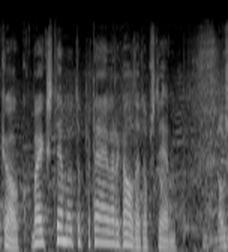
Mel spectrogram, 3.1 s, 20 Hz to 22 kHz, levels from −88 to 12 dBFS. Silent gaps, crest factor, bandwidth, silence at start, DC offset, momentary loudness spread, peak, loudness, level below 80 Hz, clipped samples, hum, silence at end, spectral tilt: none; 18 dB; 14.5 kHz; 0 s; under 0.1%; 12 LU; -6 dBFS; -23 LUFS; -52 dBFS; under 0.1%; none; 0 s; -5.5 dB/octave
